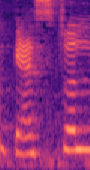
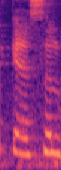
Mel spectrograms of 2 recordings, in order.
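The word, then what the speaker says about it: castle: ऐसे ही सी एस टी एल ई ई है sorry ये ई। तो इसे हम कैस्टल नहीं बोलते। हम इसे कैसल बोलते हैं।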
